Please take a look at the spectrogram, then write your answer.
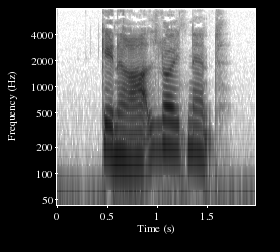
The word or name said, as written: generalløjtnant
